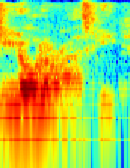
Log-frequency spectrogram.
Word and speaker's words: Jodorowsky: I think it's Jodorowsky, but it's spelled with a J.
